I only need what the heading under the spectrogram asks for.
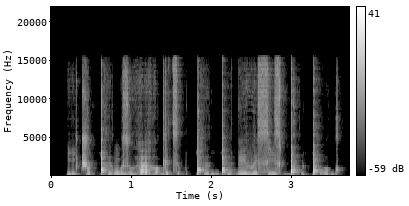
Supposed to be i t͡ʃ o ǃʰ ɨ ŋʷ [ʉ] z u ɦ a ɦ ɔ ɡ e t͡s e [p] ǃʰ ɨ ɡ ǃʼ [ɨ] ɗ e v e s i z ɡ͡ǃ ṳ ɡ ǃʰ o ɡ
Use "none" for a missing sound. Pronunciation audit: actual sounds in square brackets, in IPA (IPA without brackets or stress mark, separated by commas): ɨ, kʷ, ɨ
